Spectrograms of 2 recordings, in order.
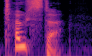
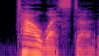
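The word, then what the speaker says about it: Towcester: I like the sound of that, Martin, in a place called Toaster. You haven't had anybody from Toaster. Is it Northamptonshire? It's spelt Tow-Wester, isn't it? Tow-Wester. But it's pronounced, I do know that, actually.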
